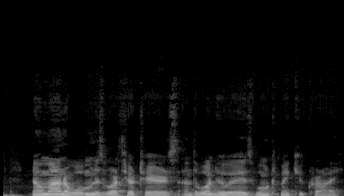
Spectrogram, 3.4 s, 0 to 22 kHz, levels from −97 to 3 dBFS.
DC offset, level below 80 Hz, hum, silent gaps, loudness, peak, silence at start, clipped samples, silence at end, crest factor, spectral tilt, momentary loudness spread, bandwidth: under 0.1%; -60 dBFS; none; none; -35 LUFS; -18 dBFS; 0.05 s; under 0.1%; 0.05 s; 16 dB; -8 dB/octave; 12 LU; 11.5 kHz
